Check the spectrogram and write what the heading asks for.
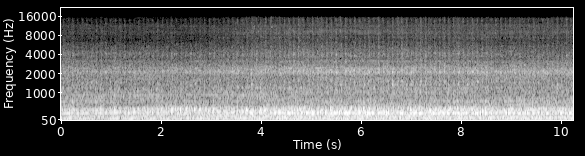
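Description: Steady low mechanical hum and rumble of a supermarket interior, with a few held low tones, growing slightly louder about halfway through.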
